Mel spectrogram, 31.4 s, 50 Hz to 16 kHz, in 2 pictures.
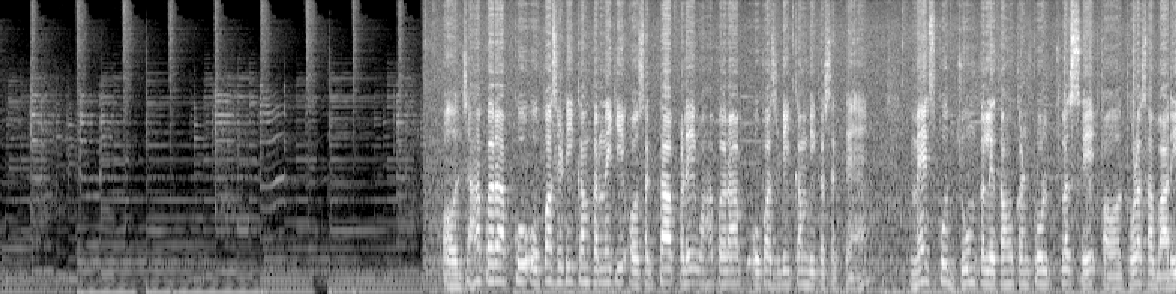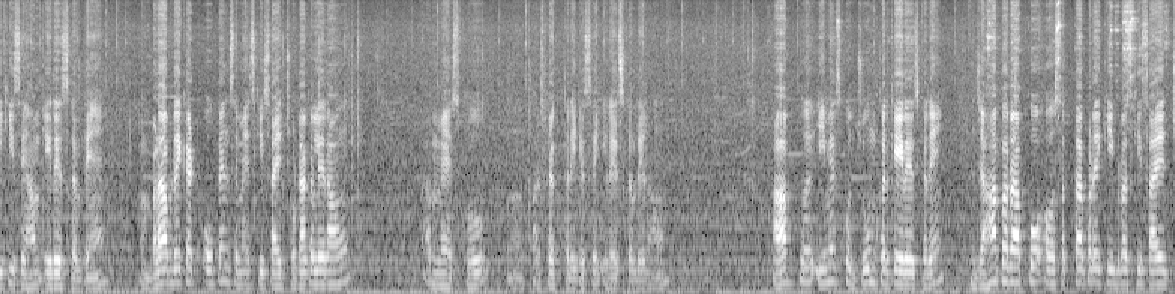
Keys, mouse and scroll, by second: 10.7 click, 14.9 ctrl+=, 15.1-15.9 typing, 17.7 click, 19.4-21.1 typing, 21.6 click, 22.9 space, 23.0 click, 23.4 space, 23.8 click, 26.4 space, 26.7 click, 26.9 space, 27.6 click, 28.4 space.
